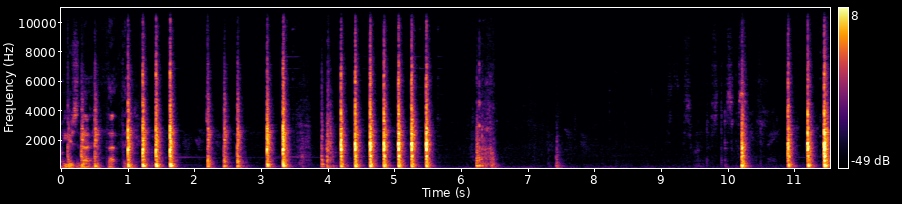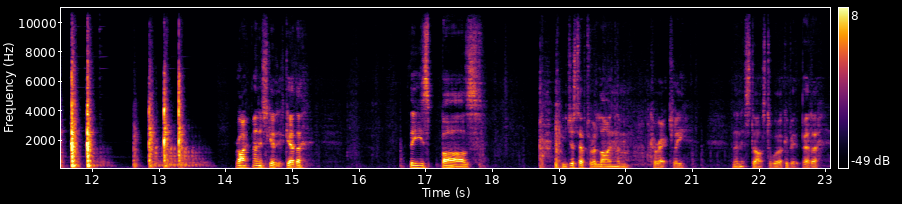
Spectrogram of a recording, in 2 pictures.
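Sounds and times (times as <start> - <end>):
wood block knocking on metal plane: 10.2 - 13.8.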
